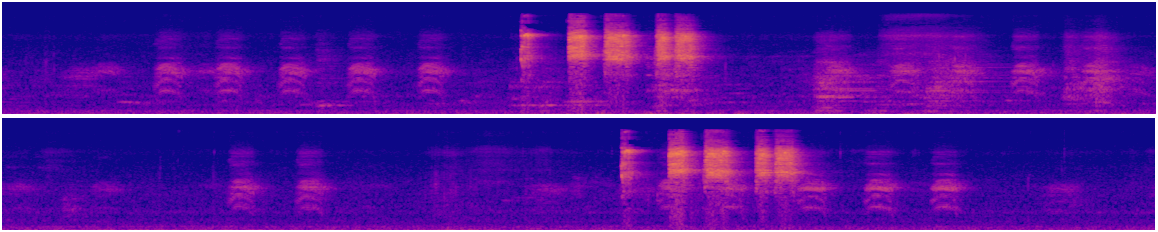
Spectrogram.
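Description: Black francolin calling: two loud, harsh phrases of four or five grating notes each, about twelve seconds apart, with softer single notes in between.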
